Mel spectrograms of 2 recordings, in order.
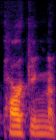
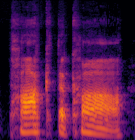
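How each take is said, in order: First: The r sounds are pronounced plainly. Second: The r sounds are dropped, with broad vowels. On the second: "New England accents where people go"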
